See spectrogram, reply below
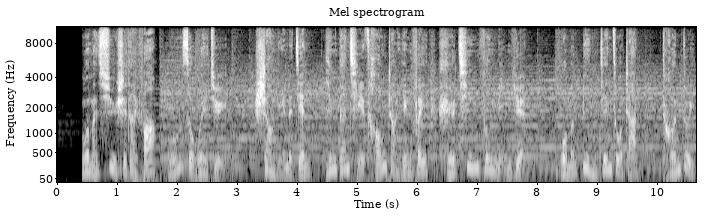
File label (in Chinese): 情感旁白积极向上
